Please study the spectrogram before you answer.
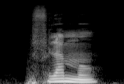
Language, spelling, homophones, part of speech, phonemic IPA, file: French, flamand, flamands / flamant / flamants, adjective / noun, /fla.mɑ̃/, Fr-flamand.ogg
- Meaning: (adjective) Flemish; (noun) Flemish (dialect)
